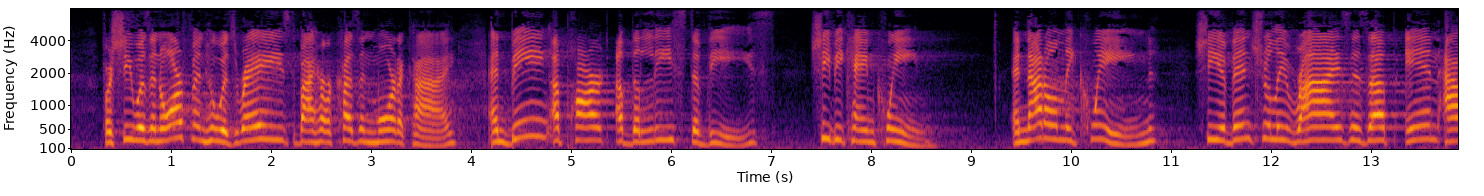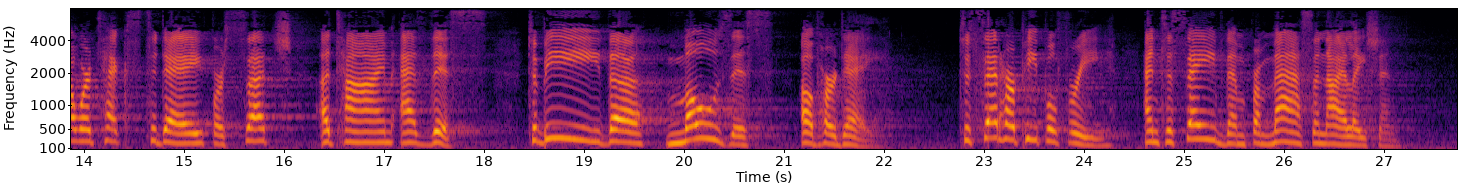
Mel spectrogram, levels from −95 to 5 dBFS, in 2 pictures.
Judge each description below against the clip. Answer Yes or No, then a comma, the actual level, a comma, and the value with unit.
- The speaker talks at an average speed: No, slow, 130 wpm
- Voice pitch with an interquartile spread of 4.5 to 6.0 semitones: Yes, average, 4.8 semitones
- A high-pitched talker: Yes, high, 235 Hz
